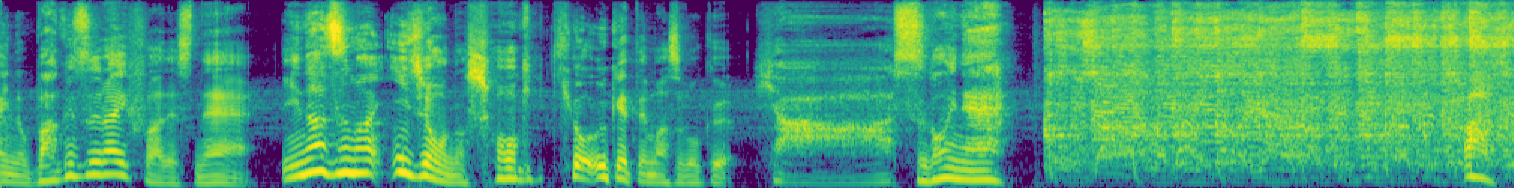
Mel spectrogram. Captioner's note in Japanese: ため息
